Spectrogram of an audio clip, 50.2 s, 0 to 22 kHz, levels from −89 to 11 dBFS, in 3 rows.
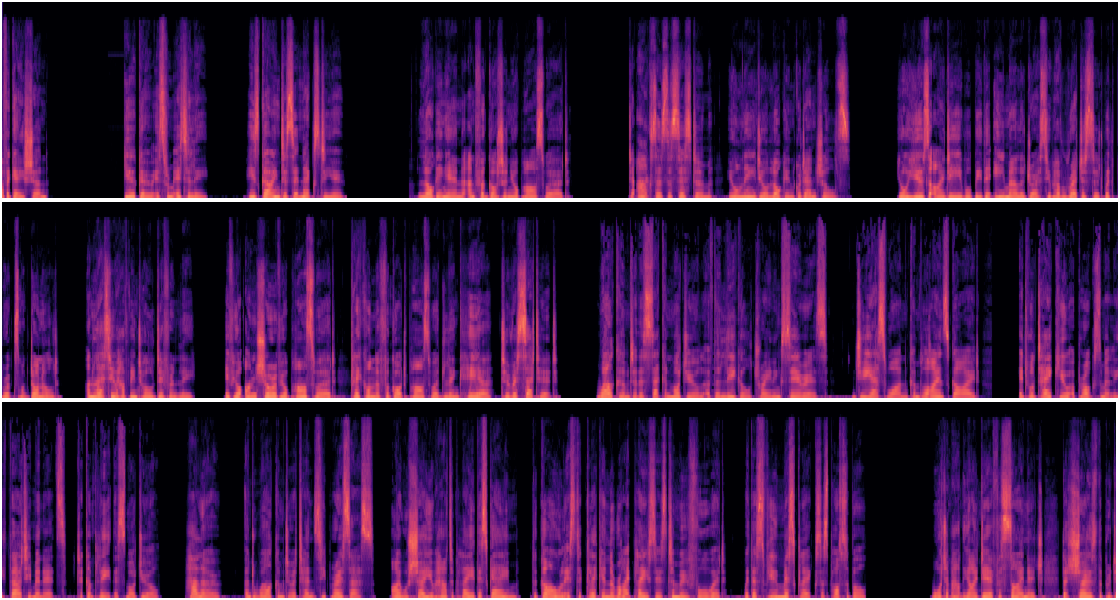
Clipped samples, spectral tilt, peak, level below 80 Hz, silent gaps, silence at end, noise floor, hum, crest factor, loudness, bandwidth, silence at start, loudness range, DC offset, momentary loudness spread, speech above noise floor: under 0.1%; -4 dB/octave; -4 dBFS; -38 dBFS; 1.32-1.39 s, 31.81-31.85 s, 36.13-36.17 s; 0 s; under -90 dBFS; none; 18 dB; -21 LUFS; over 20 kHz; 0 s; 3 LU; under 0.1%; 10 LU; over 69 dB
